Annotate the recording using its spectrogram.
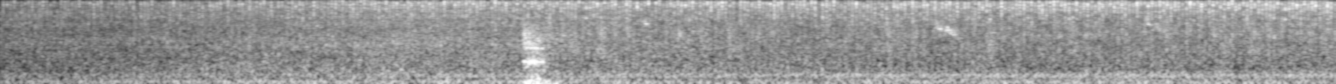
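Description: A propeller engine idles with a steady, rumbling drone.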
